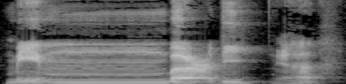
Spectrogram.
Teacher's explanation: min nun sukun ketemu ba. Dengung lama, dengungnya mingkem. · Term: bacaan iqlab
